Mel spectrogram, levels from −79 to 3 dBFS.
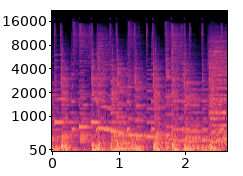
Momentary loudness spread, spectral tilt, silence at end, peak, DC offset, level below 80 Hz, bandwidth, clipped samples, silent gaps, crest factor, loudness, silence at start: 2 LU; -5 dB/octave; 0 s; 0 dBFS; under 0.1%; -20 dBFS; 16.5 kHz; under 0.1%; none; 14 dB; -16 LUFS; 0 s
